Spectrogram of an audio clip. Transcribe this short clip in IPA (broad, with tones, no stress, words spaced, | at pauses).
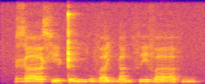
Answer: ɣaː˧˥xe˨˩˦ ʈə˧˥wɲo˧va˧˥j ŋa˨˩n fe˧˥vaː˨˩˨fu˧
